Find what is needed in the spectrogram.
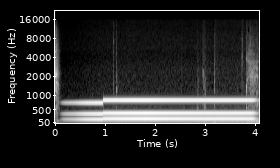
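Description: A sine-oscillator synth patch in Bitwig's Poly Grid, stacked as three voices at different pitches, sounds a chord of pure sine tones. It fades in, steps up to a new note about a second in, and holds steadily.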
